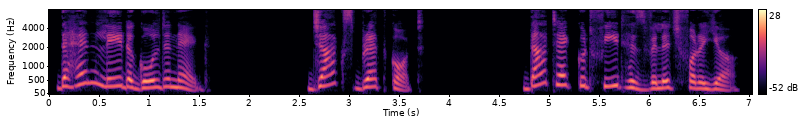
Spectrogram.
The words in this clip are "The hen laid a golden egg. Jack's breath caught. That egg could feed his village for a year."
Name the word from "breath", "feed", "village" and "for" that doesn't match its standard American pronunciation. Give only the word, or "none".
breath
